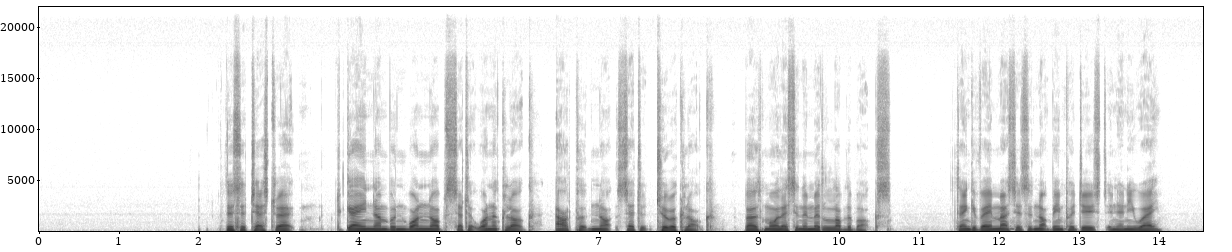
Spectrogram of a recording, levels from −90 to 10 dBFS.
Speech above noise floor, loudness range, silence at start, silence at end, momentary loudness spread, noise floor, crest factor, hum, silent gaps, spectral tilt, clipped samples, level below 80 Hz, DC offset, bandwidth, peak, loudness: 50 dB; 3 LU; 2.35 s; 0.55 s; 10 LU; -68 dBFS; 16 dB; none; none; -7.5 dB/octave; under 0.1%; -56 dBFS; under 0.1%; 16.5 kHz; -4 dBFS; -19 LUFS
